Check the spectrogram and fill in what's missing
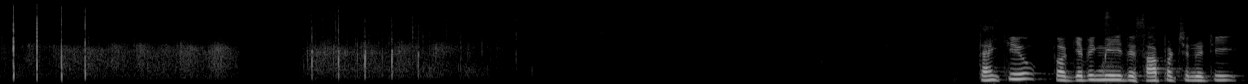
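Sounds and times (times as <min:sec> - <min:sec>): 
church audience clapping to welcome a speaker: 0:00.0 - 0:05.4
speech: 0:09.8 - 0:12.4.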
